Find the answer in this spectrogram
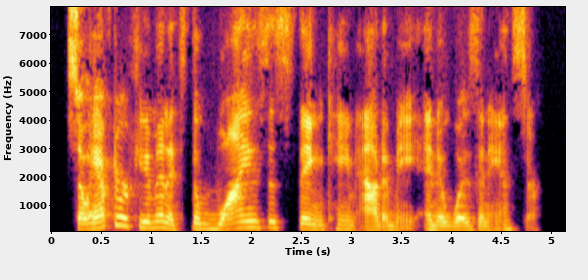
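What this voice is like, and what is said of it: Queens New York accent. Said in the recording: “they're going to hear my Queens and New York accent”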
